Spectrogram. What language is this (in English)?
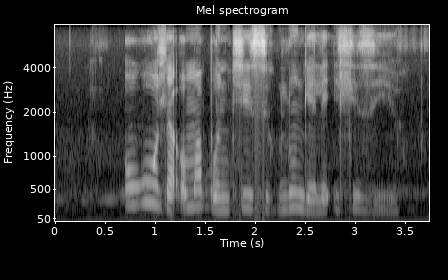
South Ndebele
